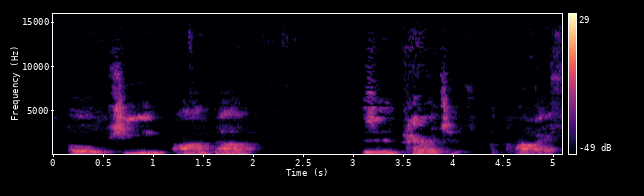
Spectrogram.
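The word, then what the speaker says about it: הושענא: He comments, the word Hosanna, the Greek writing of the Hebrew verb from the Psalm save, the Hebrew Hosanna, pronounced Hoshi-ana, is an imperative, a cry for help.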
